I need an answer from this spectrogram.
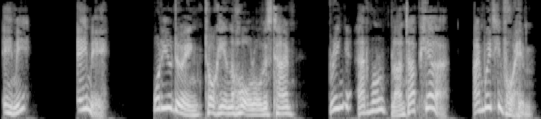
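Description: A man reading an audiobook, voicing an imperious, deaf old aristocratic lady with crisp, commanding upper-class speech. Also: a little high, huge pitch swings, moderate pace, dry recording, voice pushed up, exaggerated voice.

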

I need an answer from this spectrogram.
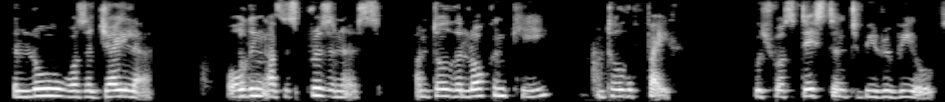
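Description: Middle-aged woman, gravelly voice, reading scripture aloud, dull lo-fi video call audio. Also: fairly low pitch, warm tone. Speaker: bible study participant. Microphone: webcam on a video call.

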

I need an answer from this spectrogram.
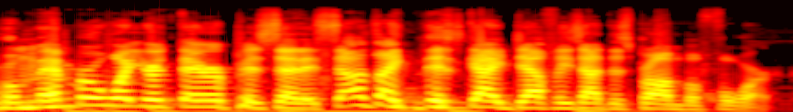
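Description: A man's voice: sits high, lively intonation, fast, bright, forceful tone. A man gives casual, exclaiming, incredulous reaction commentary full of slang, close on the mic. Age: 20s. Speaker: reaction video host. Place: small indoor home studio. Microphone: close boom-arm microphone.

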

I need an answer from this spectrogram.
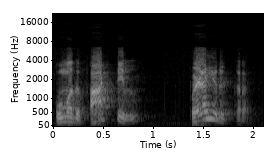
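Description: A stern old scholar-poet. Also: male voice, a little high, big pitch swings, slightly rough. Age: older. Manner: formal, measured, reproachful. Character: stern, proud elderly male scholar-poet. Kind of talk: 1960s film acting. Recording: dull old film soundtrack.

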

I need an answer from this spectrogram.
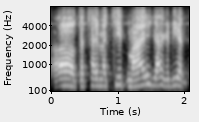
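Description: A woman's voice: on the high side, steady tone, fairly quick, pushed and bright, no echo, rough recording. An older woman chatting bluntly, swearing freely and repeating herself as she tells of a call. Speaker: grandmother telling of a phone scam. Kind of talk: casual phone-style chat.

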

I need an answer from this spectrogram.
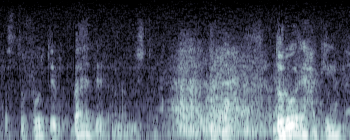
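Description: A man's voice: on the low side, sing-song, fairly quick. A Lebanese man acting a comic, rambling patient who suddenly finds himself married to two wives. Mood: fretful. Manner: rambling, exaggerated, comically flustered. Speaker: patient in a comedy series. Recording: loud background noise.

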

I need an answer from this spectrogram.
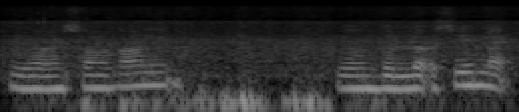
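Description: A woman's voice: fairly low pitch, flat delivery, unhurried, heavy background noise. A woman with a Javanese accent chatting casually with her mouth full as she eats, recorded on a phone at home. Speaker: pet vlogger. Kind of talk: casual chat. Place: indoors at home, concrete floor. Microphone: handheld phone camera.

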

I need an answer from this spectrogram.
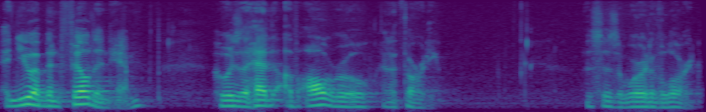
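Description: Older husky-voiced man preaching. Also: medium pitch, darkish tone. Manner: measured preaching with scripture readings. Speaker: pastor. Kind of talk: sermon. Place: church sanctuary. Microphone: pulpit mic, seen from far camera.

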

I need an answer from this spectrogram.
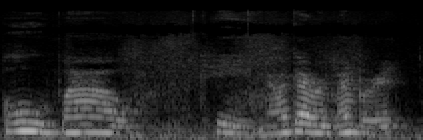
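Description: A woman vlogging as she unboxes and sets up a new laptop, excitable and gasping, often dropping into whispered asides, recorded indoors by a camera on a tripod. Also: medium pitch, moderate pace, background noise. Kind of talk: unboxing vlog narration.

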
